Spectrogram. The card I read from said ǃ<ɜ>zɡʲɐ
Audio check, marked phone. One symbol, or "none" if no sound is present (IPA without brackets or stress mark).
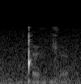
ɜ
